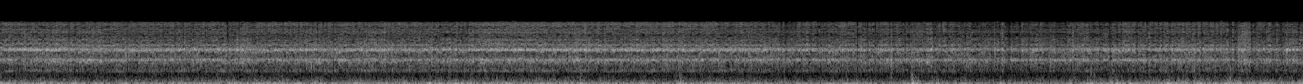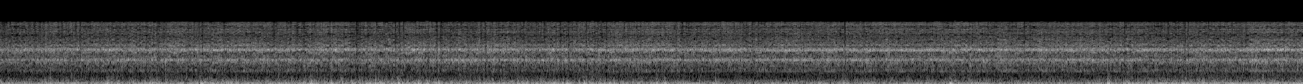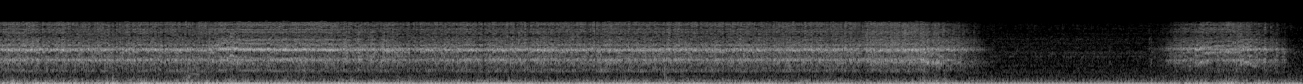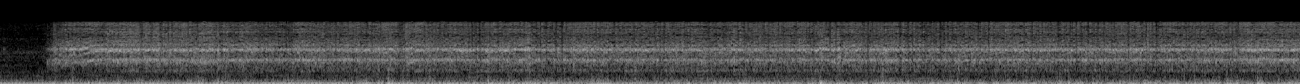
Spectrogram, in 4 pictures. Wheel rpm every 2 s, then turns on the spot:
160, 160, 160, 160, 160, 160, 160, 160, 160, 160, 160, 160, 160, 160, 160, 160, 160, 120, 10, 50, 150, 160, 160, 160, 160, 160.
none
